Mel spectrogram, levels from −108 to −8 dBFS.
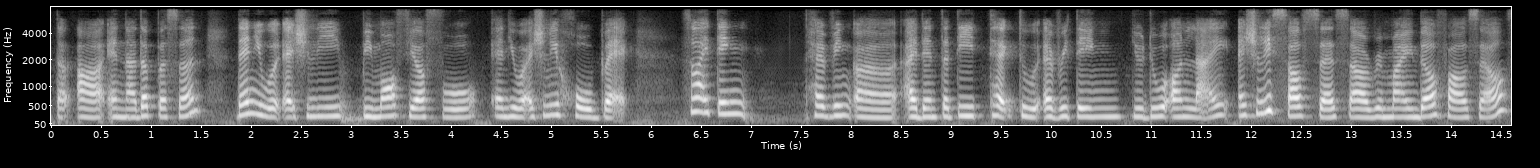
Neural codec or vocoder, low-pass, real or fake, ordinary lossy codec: codec, 24 kHz, 0.9 kbps, DualCodec; 7.2 kHz; fake; none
